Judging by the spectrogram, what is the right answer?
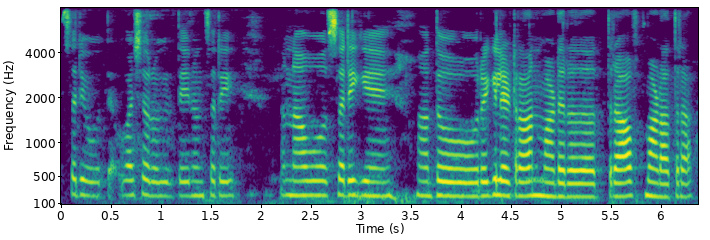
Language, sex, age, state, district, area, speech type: Kannada, female, 30-45, Karnataka, Ramanagara, urban, spontaneous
